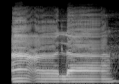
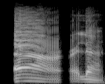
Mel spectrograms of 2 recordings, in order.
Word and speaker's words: أعلى: Untuk pengucapan ain ya, tidak, bukan memantul dalam arti a'la, akan tetapi a'la, dia memanjang.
